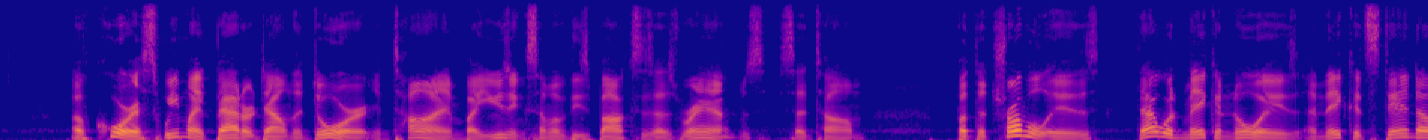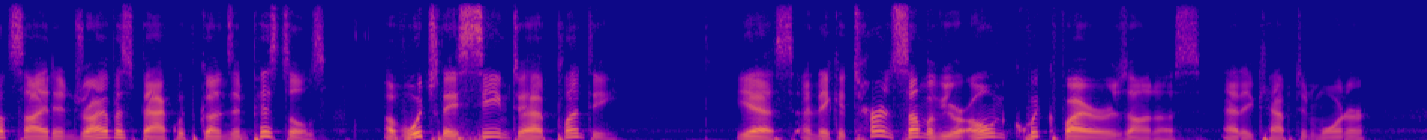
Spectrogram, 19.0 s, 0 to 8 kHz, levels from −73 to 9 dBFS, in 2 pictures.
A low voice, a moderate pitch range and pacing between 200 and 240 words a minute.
No: low, 120 Hz; wide, 8.8 semitones; fast, 205 wpm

